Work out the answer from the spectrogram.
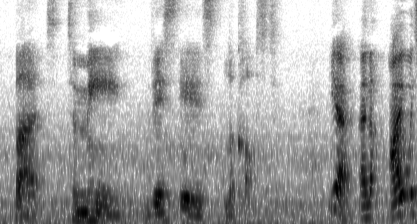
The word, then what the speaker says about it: Lacoste: country would just say lacoste your mom's not normal not at all but we all agree that the e on the end is silent yeah right the cost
